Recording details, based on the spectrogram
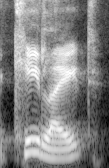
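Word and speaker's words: chelate: It comes from a Greek word to keelate spelled with a ch h e l- a teelate and bind heavy metals and pull it out.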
